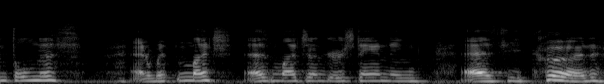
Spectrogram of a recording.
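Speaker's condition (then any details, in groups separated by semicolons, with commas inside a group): Cerebral palsy; spasticity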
